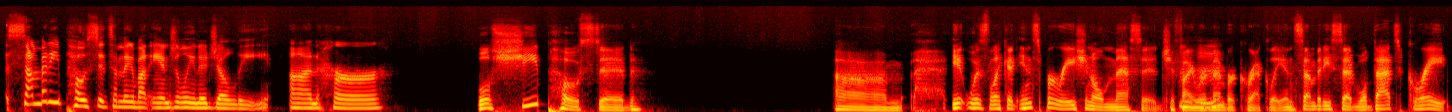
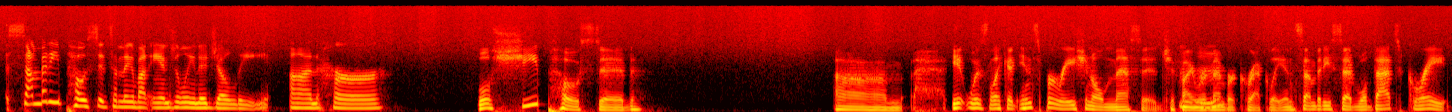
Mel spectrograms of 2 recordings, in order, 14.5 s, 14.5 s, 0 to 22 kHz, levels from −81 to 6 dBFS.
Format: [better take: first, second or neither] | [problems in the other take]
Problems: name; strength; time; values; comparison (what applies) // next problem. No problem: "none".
first | hiss; loud; throughout; 6 dB below the speech; faint in the first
